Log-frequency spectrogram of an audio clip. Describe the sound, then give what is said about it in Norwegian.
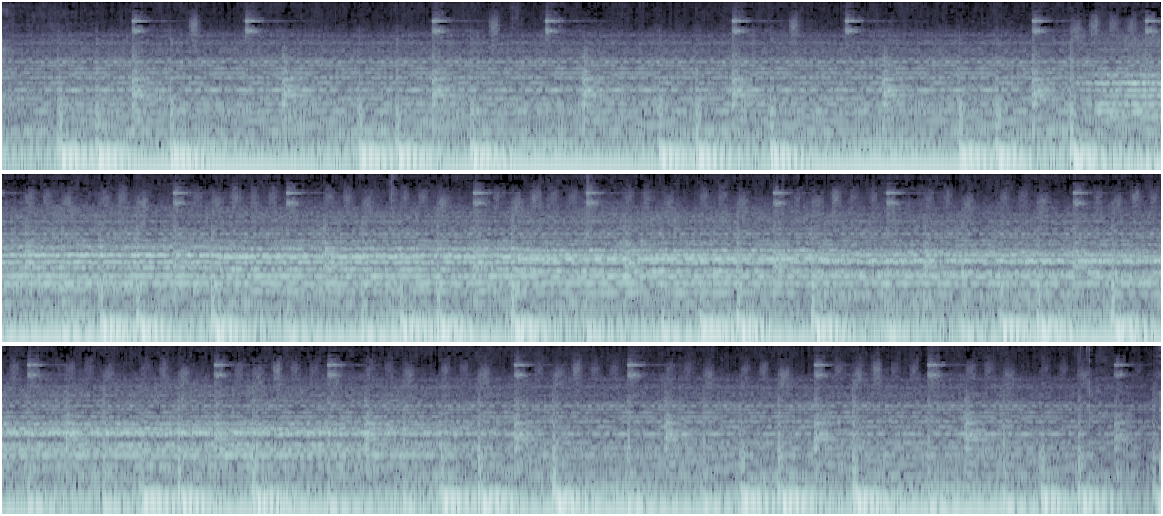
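Tense, driving video game castle-level music with a pounding low bass pulse and steady percussion, a sustained melodic line rising in the middle; loud and continuous with no talking. “hyggelige toner fra Copa Castle der, altså.”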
